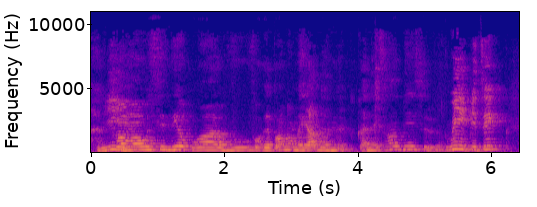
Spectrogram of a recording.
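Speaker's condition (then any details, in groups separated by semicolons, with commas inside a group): Cerebral palsy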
